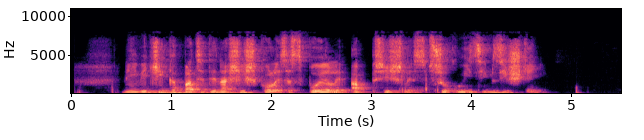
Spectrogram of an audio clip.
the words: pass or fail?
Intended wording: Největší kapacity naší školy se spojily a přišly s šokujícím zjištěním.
pass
